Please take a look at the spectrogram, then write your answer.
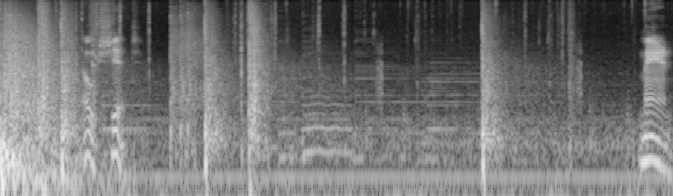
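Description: Survival rifle gunfire in the colony-management game RimWorld: several sharp shots and short bursts scattered through the stretch with game sound effects, under frequent excited talk from a player.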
